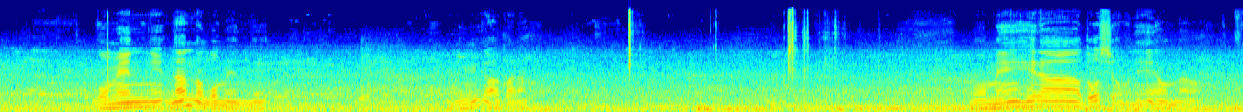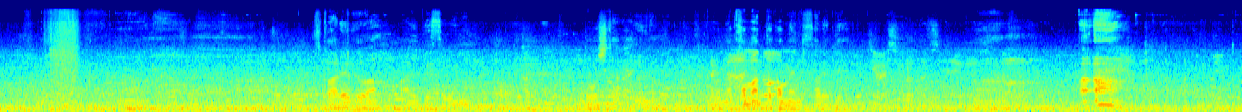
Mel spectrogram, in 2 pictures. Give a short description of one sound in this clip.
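A young man talks casually and close by, with pauses.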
